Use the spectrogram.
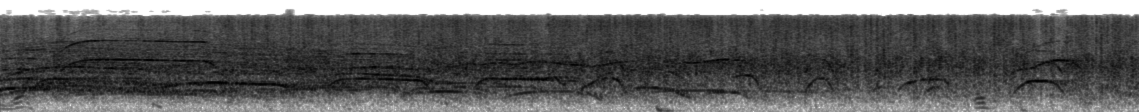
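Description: A late-night television studio audience breaks into sustained, dense applause, loud and steady throughout, with scattered whoops and cheers rising out of the clapping.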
